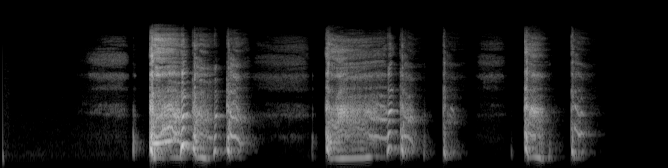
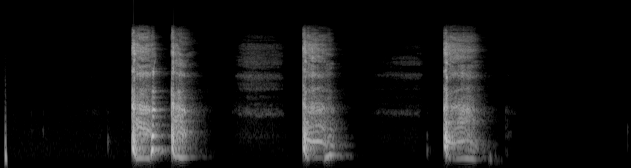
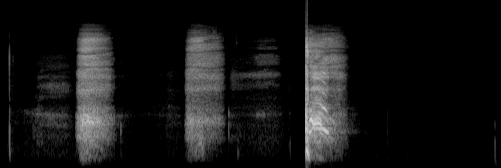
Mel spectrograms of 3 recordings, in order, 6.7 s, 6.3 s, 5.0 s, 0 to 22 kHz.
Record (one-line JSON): {"cough_length": "6.7 s", "cough_amplitude": 25364, "cough_signal_mean_std_ratio": 0.37, "three_cough_length": "6.3 s", "three_cough_amplitude": 27231, "three_cough_signal_mean_std_ratio": 0.28, "exhalation_length": "5.0 s", "exhalation_amplitude": 31768, "exhalation_signal_mean_std_ratio": 0.26, "survey_phase": "beta (2021-08-13 to 2022-03-07)", "age": "45-64", "gender": "Female", "wearing_mask": "No", "symptom_cough_any": true, "symptom_onset": "12 days", "smoker_status": "Never smoked", "respiratory_condition_asthma": false, "respiratory_condition_other": false, "recruitment_source": "REACT", "submission_delay": "2 days", "covid_test_result": "Negative", "covid_test_method": "RT-qPCR", "influenza_a_test_result": "Negative", "influenza_b_test_result": "Negative"}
